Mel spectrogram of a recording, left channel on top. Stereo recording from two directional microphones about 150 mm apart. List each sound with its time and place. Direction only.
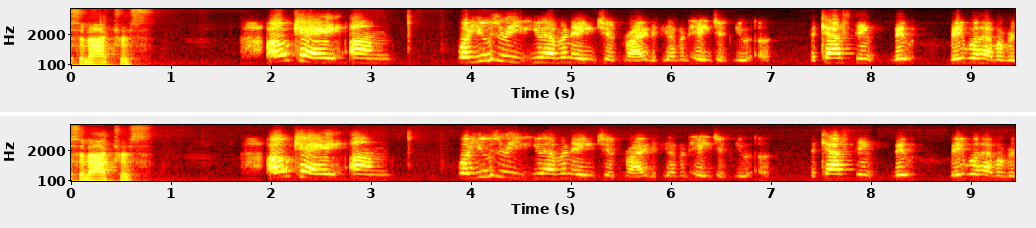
0.0 s speech: centre (ahead or behind)
1.6 s a woman's voice: 40° left (ahead or behind)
